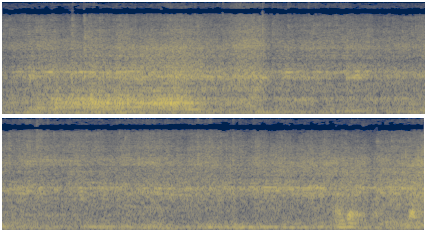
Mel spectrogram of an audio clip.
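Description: Battery-powered motorized Thomas & Friends toy engine running along plastic track while pulling a trailer, its small motor whirring at a steady pitch.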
